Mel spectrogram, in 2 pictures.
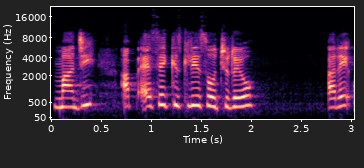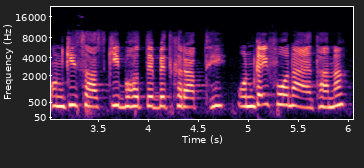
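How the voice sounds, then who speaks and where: A very high-pitched, polite young daughter-in-law from a cartoon family drama. She sounds respectful and a little hesitant, gently soothing her elders. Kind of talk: cartoon voice acting.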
